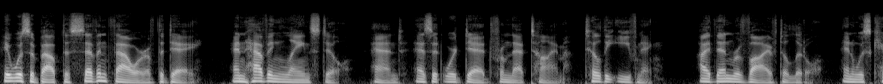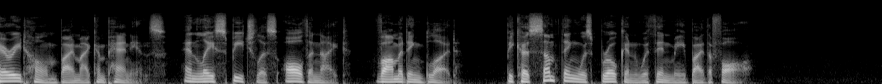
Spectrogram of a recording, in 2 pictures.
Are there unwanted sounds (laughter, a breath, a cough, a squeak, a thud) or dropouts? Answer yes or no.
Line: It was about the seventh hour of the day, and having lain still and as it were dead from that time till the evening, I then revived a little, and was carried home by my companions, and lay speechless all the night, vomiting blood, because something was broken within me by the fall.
no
